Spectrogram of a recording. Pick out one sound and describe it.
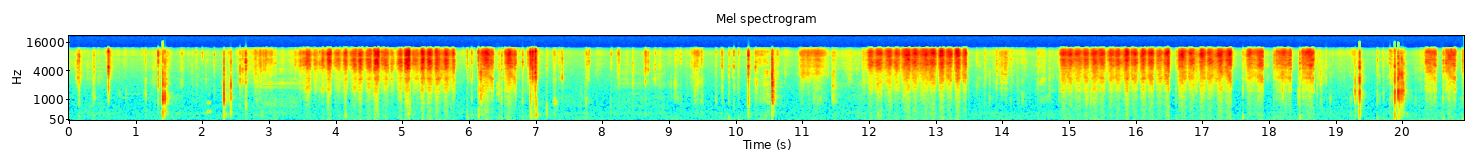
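Paper rustles and taps as it is handled.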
